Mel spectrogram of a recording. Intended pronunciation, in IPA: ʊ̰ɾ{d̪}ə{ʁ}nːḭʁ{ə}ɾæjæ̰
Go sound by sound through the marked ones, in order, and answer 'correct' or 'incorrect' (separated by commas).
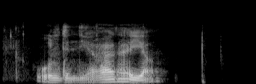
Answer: correct, incorrect, incorrect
